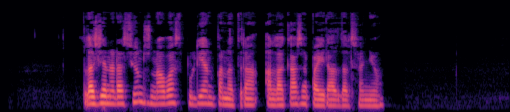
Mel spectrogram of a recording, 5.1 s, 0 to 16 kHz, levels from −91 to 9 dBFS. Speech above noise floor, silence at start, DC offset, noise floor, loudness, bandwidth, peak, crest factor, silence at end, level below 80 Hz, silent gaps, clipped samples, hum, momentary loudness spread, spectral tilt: 50 dB; 0.85 s; under 0.1%; -76 dBFS; -26 LUFS; 11.5 kHz; -4 dBFS; 24 dB; 1.3 s; -74 dBFS; none; under 0.1%; none; 9 LU; -5.5 dB/octave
